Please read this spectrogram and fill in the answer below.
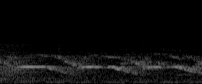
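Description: A bird calling faintly: a few short whistled notes, each held and then falling in pitch, about half a second apart.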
